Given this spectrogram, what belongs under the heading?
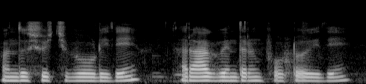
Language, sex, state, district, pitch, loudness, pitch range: Kannada, male, Karnataka, Koppal, 175 Hz, -19 LUFS, 170-180 Hz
